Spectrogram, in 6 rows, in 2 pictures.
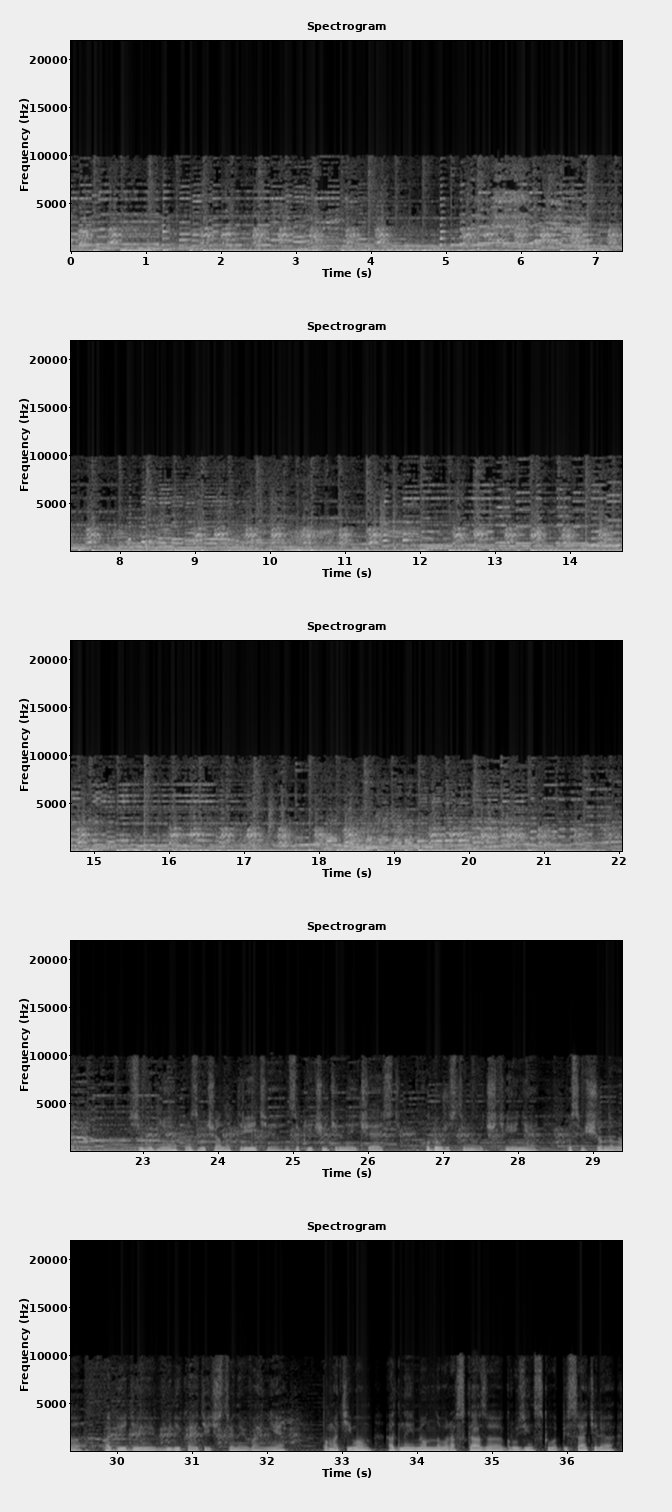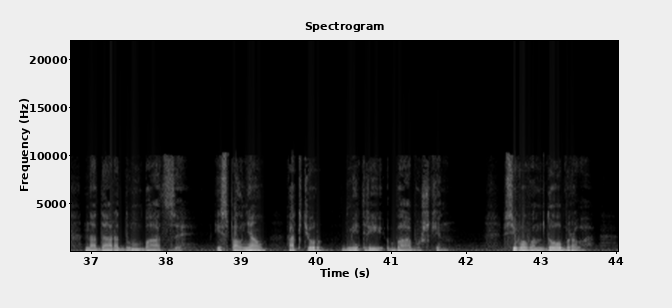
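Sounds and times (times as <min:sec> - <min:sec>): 
dog whimpering: 0:00.2 - 0:04.4, 0:05.2 - 0:22.5
dog barking in a yard: 0:00.4 - 0:00.9, 0:01.7 - 0:04.4, 0:05.2 - 0:07.8, 0:08.9 - 0:15.3, 0:15.9 - 0:22.0
speech: 0:23.6 - 0:41.8, 0:42.5 - 0:43.7.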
